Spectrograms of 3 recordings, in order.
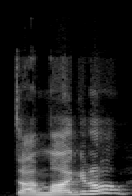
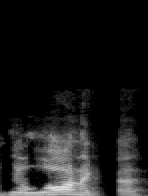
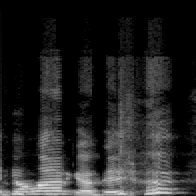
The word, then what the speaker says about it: Dahlonega: in the area in a town called Dunloganal? How do you say it? It's actually Dahlonega. Yeah. Okay, Dahlonega.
